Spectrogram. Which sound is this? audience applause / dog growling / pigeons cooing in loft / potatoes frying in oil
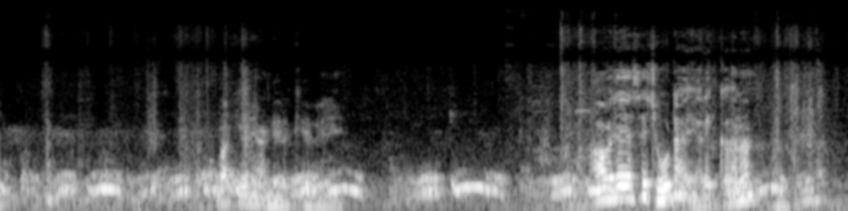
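pigeons cooing in loft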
